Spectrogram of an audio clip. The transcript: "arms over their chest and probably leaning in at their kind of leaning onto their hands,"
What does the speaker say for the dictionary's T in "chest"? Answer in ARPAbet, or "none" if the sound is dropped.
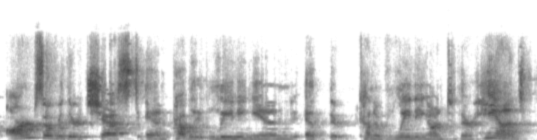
T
